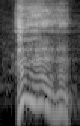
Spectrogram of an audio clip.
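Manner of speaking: short grunt instead of a laugh; stifle the laugh into a grunt. Shown as a demonstration. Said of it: "a grunt, eh?".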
